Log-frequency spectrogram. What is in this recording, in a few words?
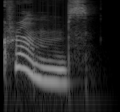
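"crumbs", British English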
